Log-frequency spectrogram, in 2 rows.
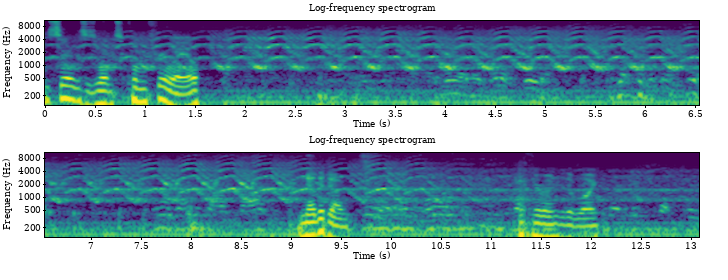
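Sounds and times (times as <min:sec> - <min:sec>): siren yelping: 0:00.0 - 0:13.0.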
